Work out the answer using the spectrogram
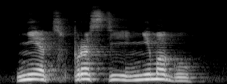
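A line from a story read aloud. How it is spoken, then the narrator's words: Curt, clipped. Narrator (Russian): отрывисто бросила Марина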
